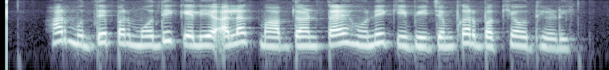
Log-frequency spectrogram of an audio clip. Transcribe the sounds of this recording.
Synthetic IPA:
hɐɾmʊd̪ːepɐɾmoːd̪ikelieʔɐləɡ̚maːp̚d̪aːnt̪ɛːeɦoːnekibʱid͡ʒɐmkəɾbɐkʰjaʊd̪ʱeːɽiː

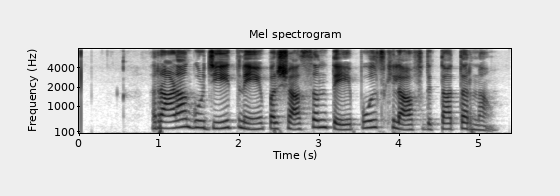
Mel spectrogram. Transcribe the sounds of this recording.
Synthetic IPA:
ɾaːɽ̃aːɡʊɾd͡ʒiːt̪neːpəɾʃaːsənt̪eːpʊlskʰɪlaːpʰd̪ɪk̚t̪aːt̪əɾnaː

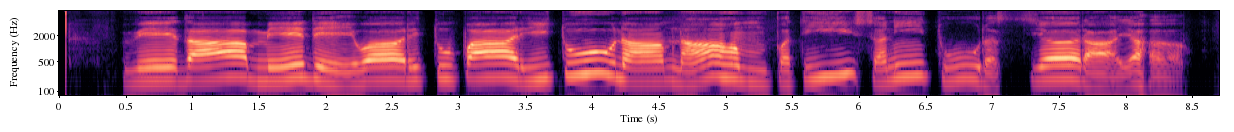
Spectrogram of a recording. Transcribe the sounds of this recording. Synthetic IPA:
ʋeːd̪aːmeːd̪eːʋɐɾit̪upaːɾiːt̪uːnaːmnaːɦɐmpɐt̪isɐniːt̪uːɾɐsjɐɾaːjɐɦɐ̰

